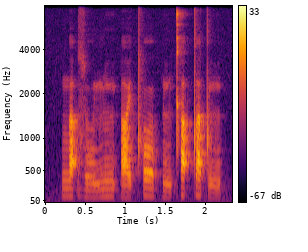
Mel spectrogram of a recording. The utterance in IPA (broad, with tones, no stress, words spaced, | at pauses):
nä˦ʔzu˨ɲĩ˦ʔa˨ɪ̯ tʰo˦˨ʊ̯pĩ˨ kʰä˦ʔtä˦˨tĩ˨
